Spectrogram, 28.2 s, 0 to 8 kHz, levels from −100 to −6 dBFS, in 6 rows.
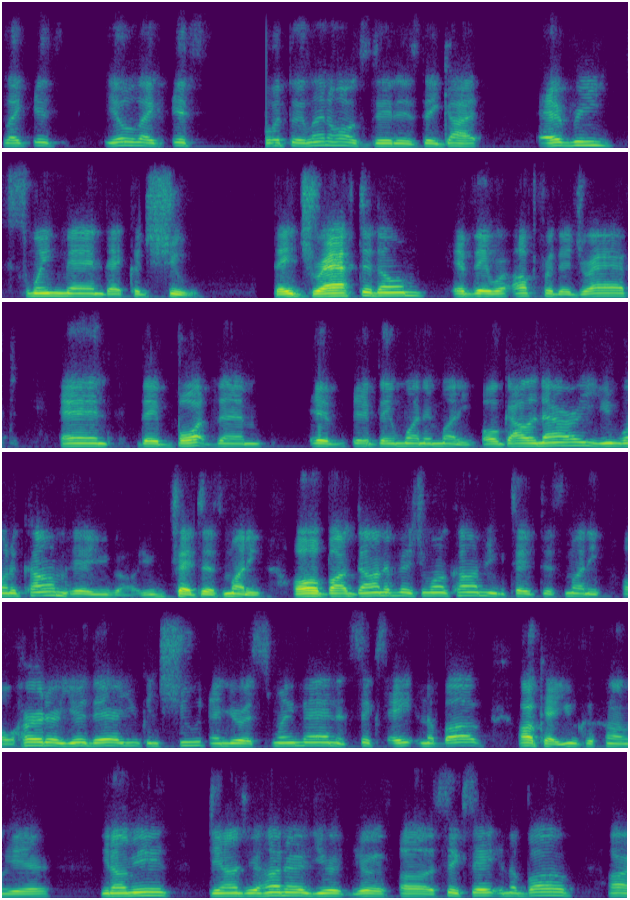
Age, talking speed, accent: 30-49, 205 wpm, American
